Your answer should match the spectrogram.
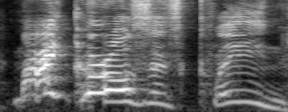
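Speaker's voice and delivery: proud madam boasting; Susie quoted. Retold or imitated. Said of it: "she says".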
